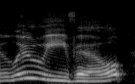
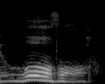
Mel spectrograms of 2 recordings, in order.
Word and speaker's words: Louisville: properly pronounce Louisville so a lot of people will say Louisville and I like to tell people it's like you have marbles in your mouth and you say Lille so you'll see that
